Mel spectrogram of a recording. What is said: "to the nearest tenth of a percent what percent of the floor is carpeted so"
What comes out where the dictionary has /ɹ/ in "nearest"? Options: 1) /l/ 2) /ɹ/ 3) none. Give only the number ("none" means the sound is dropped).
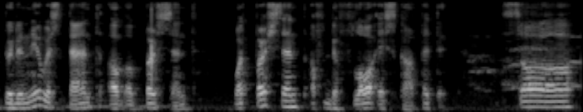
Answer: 3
